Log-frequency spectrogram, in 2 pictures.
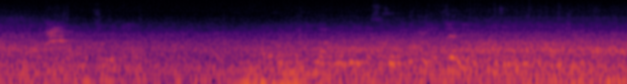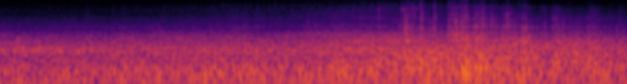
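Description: Distant street noise hums steadily outdoors.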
